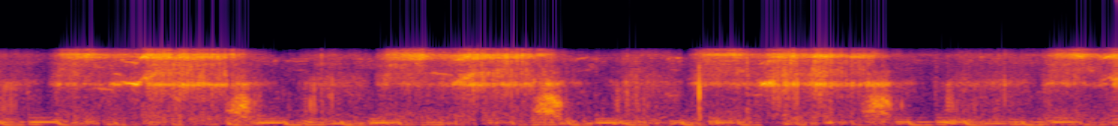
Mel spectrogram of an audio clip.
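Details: Loud, rough, rattling snores with a whistling edge repeating about every two to three seconds; noisy snoring.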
